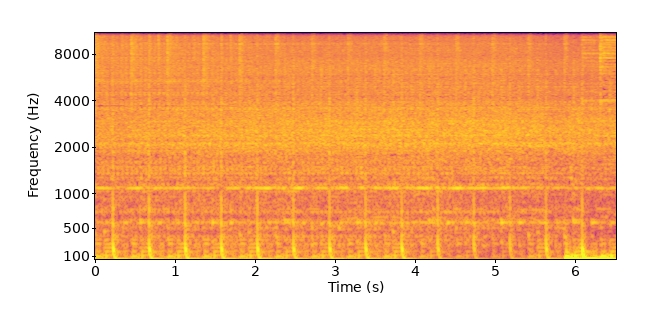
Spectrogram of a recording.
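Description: Techno in a breakdown: sharp percussive ticks about twice a second over a held high tone, with a rising hiss sweep building as the bass thins out. Right at the end the full kick drum and bass come back in, much louder.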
